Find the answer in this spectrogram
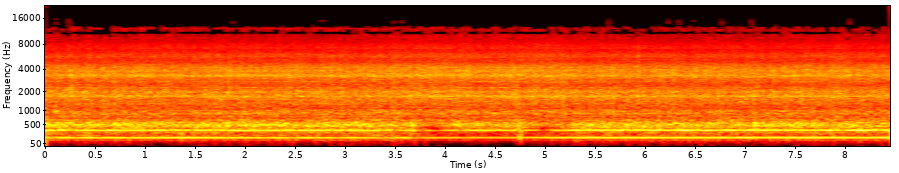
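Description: NutriBullet blender motor running steadily, blending a green smoothie in almond milk, with a slight dip in level about halfway.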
